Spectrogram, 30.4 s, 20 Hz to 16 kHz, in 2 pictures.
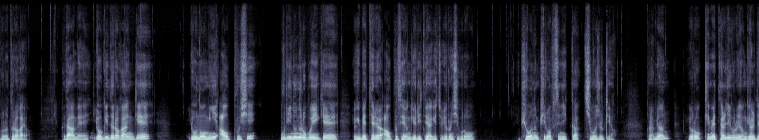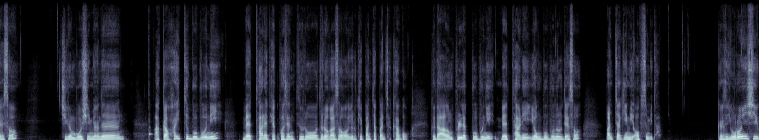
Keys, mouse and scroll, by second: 0.3 scroll down 2, 0.8 middle click, 1.9 middle click, 2.4 scroll up 1, 2.8 middle click, 3.7-8.6 drag, 9.8 scroll down 1, 9.8 middle click, 10.5-10.9 drag, 11.8 Delete, 12.3 click, 12.7 scroll down 1, 12.9 middle click, 16.5 shift+middle click, 18.5 shift+middle click, 28.2 scroll down 1, 28.6-30.3 middle drag.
